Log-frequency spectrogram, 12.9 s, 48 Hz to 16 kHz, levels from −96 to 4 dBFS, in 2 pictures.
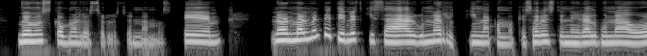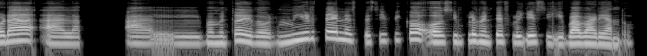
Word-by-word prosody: vemos 225 Hz, +1 st, +3 dB
cómo 195 Hz, -1 st, -1 dB
lo 180 Hz, -, -5 dB
solucionamos, 185 Hz, +2 st, -13 dB
eh, 215 Hz, -2 st, +3 dB, 0.5 s
¿normalmente 265 Hz, -, +4 dB
tienes 255 Hz, -1 st, +1 dB
quizá 210 Hz, -2 st, +4 dB
alguna 210 Hz, +3 st, +2 dB
rutina, 200 Hz, -2 st, -5 dB
como 170 Hz, -1 st, -8 dB
que 180 Hz, -, -13 dB
sueles 210 Hz, +3 st, -1 dB
tener 190 Hz, -2 st, -2 dB
alguna 195 Hz, 0 st, +1 dB
hora 220 Hz, +6 st, +4 dB
a 175 Hz, -1 st, -2 dB
la 175 Hz, 0 st, -6 dB, 0.4 s
al 180 Hz, -1 st, -6 dB
momento 185 Hz, +4 st, -4 dB
de 225 Hz, -3 st, +2 dB
dormirte 235 Hz, -, 0 dB
en 275 Hz, -3 st, +1 dB
específico 240 Hz, +3 st, -4 dB
o 205 Hz, 0 st, +3 dB
simplemente 215 Hz, 0 st, -2 dB
fluyes 205 Hz, 0 st, -2 dB
y 170 Hz, -1 st, -7 dB
va 180 Hz, 0 st, +4 dB
variando? 175 Hz, +2 st, -2 dB
205 Hz, 140 wpm, -22 LUFS, 185-230 Hz, 0.5 s, normalmente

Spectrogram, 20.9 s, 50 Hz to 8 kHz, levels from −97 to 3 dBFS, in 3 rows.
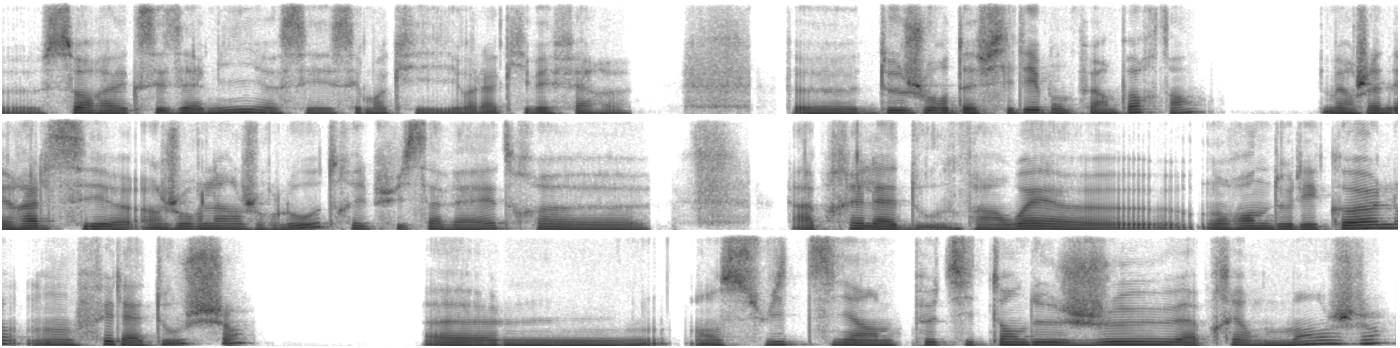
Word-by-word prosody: heu, -, -, -7 dB
sort 175 Hz, 0 st, +2 dB
avec 160 Hz, 0 st, -1 dB
ses 160 Hz, +1 st, -1 dB
amis, 175 Hz, +5 st, +3 dB
heu, 165 Hz, -, 0 dB
c'est 155 Hz, 0 st, -4 dB
c'est 160 Hz, +2 st, -6 dB
moi 160 Hz, 0 st, -1 dB
qui 80 Hz, -, -7 dB
voilà, 80 Hz, +1 st, -2 dB
qui 80 Hz, -, -9 dB
vais 80 Hz, 0 st, 0 dB
faire, 150 Hz, -2 st, -5 dB, 0.8 s
heu -, -, -1 dB
heu, 145 Hz, -1 st, +1 dB
2 145 Hz, +5 st, 0 dB
jours 170 Hz, 0 st, +3 dB
d'affilée, 155 Hz, +3 st, +2 dB
bon 150 Hz, -3 st, -1 dB
peu 145 Hz, -, -4 dB
importe, 200 Hz, +5 st, -1 dB
hein, 210 Hz, +4 st, -4 dB, 0.6 s
mais 165 Hz, -, +1 dB
en -, -, +3 dB
général, 160 Hz, +2 st, +4 dB
c'est 175 Hz, -1 st, +1 dB
un 160 Hz, +1 st, -1 dB
jour 175 Hz, 0 st, +1 dB
l'un, 175 Hz, -1 st, +2 dB
un -, -, +1 dB
jour 150 Hz, -3 st, -3 dB
l'autre 200 Hz, -, -1 dB
et 180 Hz, -, -1 dB
puis 190 Hz, +2 st, -7 dB
ça 180 Hz, -, -1 dB
va 155 Hz, -, -1 dB
être, 180 Hz, +3 st, -3 dB
heu, 160 Hz, -1 st, 0 dB, 0.7 s
après 190 Hz, -, 0 dB
la 170 Hz, -2 st, +5 dB
dou 155 Hz, -, -6 dB
enfin 160 Hz, -1 st, -1 dB
ouais, 180 Hz, +1 st, +4 dB
heu, 80 Hz, -, 0 dB, 0.4 s
on 175 Hz, -, +1 dB
rentre 180 Hz, +1 st, +3 dB
de 165 Hz, -, +1 dB
l'école, 205 Hz, +9 st, +4 dB
on 175 Hz, -6 st, -1 dB
fait 210 Hz, +6 st, 0 dB
la 165 Hz, -2 st, +3 dB
douche. 245 Hz, +11 st, -1 dB, 1.0 s
Hem, 160 Hz, -2 st, 0 dB, 0.2 s
ensuite, 190 Hz, +2 st, -1 dB
il 180 Hz, -, -3 dB
y -, -, +3 dB
a 165 Hz, -, +4 dB
un 160 Hz, 0 st, +1 dB
petit 180 Hz, +2 st, -3 dB
temps 190 Hz, 0 st, +2 dB
de 180 Hz, -1 st, +2 dB
jeu. 185 Hz, +3 st, +3 dB
Après, 180 Hz, +1 st, -2 dB
on 165 Hz, -, -2 dB
mange. 220 Hz, +11 st, +1 dB
165 Hz, 190 wpm, -24 LUFS, 155-180 Hz, 1.0 s, la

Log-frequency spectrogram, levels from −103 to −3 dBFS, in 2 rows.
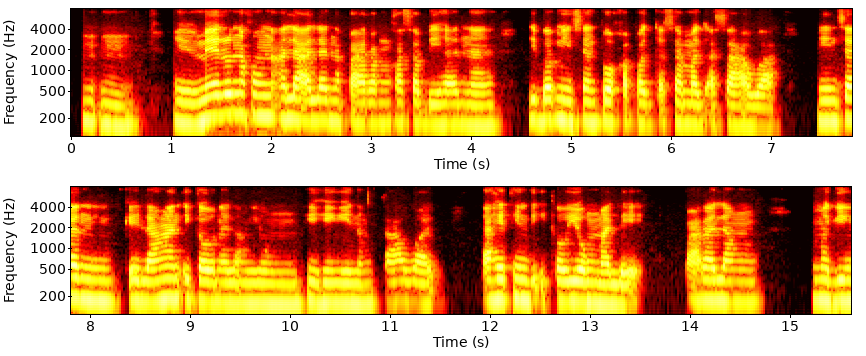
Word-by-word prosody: Mm, 170 Hz, -4 st, -5 dB, 0.5 s
ayun. 170 Hz, -2 st, 0 dB
Mayro'n 220 Hz, +3 st, +7 dB
akong 225 Hz, -1 st, -1 dB
naalala 195 Hz, -3 st, +3 dB
na 180 Hz, -1 st, -5 dB
parang 170 Hz, 0 st, 0 dB
kasabihan 165 Hz, -1 st, -2 dB
na, 155 Hz, -, +1 dB, 0.5 s
'di 190 Hz, -, -2 dB
ba 190 Hz, -, +7 dB
minsan 180 Hz, -1 st, 0 dB
po 180 Hz, -, +6 dB
kapagka 165 Hz, -1 st, -2 dB
sa 175 Hz, -, +1 dB
mag-asawa, 155 Hz, -2 st, 0 dB, 0.5 s
minsan 185 Hz, +1 st, +4 dB, 0.5 s
kailangan 175 Hz, +2 st, +2 dB
ikaw 170 Hz, -2 st, +2 dB
na 160 Hz, -, -2 dB
lang 160 Hz, 0 st, -4 dB
'yong 155 Hz, -1 st, -3 dB, 0.3 s
hihingi 160 Hz, -1 st, -1 dB
ng 155 Hz, 0 st, -4 dB, 0.2 s
tawad 165 Hz, -1 st, -3 dB, 0.5 s
kahit 180 Hz, 0 st, +3 dB
hindi 175 Hz, -1 st, 0 dB
ikaw 165 Hz, 0 st, 0 dB
'yong 165 Hz, -1 st, +4 dB
mali 150 Hz, -, +1 dB, 0.5 s
para 175 Hz, 0 st, +2 dB
lang 170 Hz, -1 st, -1 dB, 0.7 s
maging 175 Hz, 0 st, +1 dB
170 Hz, 125 wpm, -18 LUFS, 160-180 Hz, 0.7 s, Mayro'n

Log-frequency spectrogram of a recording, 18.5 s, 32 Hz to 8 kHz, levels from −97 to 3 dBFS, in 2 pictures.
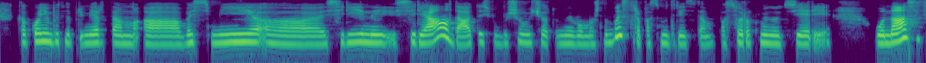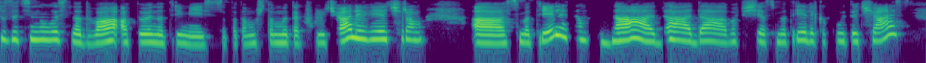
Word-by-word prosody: какой-нибудь, 210 Hz, +1 st, -2 dB
например, 195 Hz, 0 st, -4 dB
там, 180 Hz, -2 st, -4 dB
а, 170 Hz, -1 st, 0 dB
8-ми, 195 Hz, +3 st, -1 dB
а, 170 Hz, -4 st, -2 dB
серийный 195 Hz, +1 st, -3 dB
сериал, 200 Hz, -, +4 dB
да, 165 Hz, -1 st, +2 dB
то 185 Hz, -, -9 dB
есть, 200 Hz, -, -10 dB
по 180 Hz, -, -16 dB
большому 195 Hz, +2 st, -7 dB
счету, 180 Hz, -2 st, -9 dB
ну 180 Hz, 0 st, -6 dB
его 175 Hz, -1 st, -6 dB
можно 175 Hz, +3 st, -10 dB
быстро 360 Hz, -, +1 dB
посмотреть, 180 Hz, -2 st, -10 dB
там, 165 Hz, +2 st, -11 dB
по 185 Hz, -, -13 dB
40 185 Hz, 0 st, -7 dB
минут 180 Hz, -3 st, -4 dB
серии. 180 Hz, +3 st, -5 dB, 0.4 s
У 185 Hz, -1 st, +2 dB
нас 215 Hz, +9 st, +7 dB
это 260 Hz, 0 st, -6 dB
затянулось 250 Hz, 0 st, -2 dB
на 200 Hz, -2 st, +1 dB
два, 195 Hz, +5 st, +5 dB
а -, -, +1 dB
то 205 Hz, -, -2 dB
и -, -, +2 dB
на 190 Hz, -2 st, -1 dB
три 195 Hz, 0 st, -7 dB
месяца, 165 Hz, -2 st, -6 dB
потому 175 Hz, +1 st, -9 dB
что 195 Hz, +1 st, -8 dB
мы 195 Hz, 0 st, -1 dB
так 180 Hz, -2 st, -8 dB
включали 230 Hz, +8 st, +3 dB
вечером, 255 Hz, -1 st, -1 dB, 0.5 s
а, 185 Hz, -2 st, +6 dB
смотрели 215 Hz, -, +1 dB
там 255 Hz, -2 st, -6 dB
Да, 225 Hz, +3 st, +6 dB
да, 245 Hz, -3 st, +4 dB
да. 215 Hz, -1 st, 0 dB
Вообще 210 Hz, +1 st, -5 dB
смотрели 220 Hz, +3 st, -4 dB
какую-то 215 Hz, +1 st, -7 dB
часть, 395 Hz, -, -1 dB
195 Hz, 170 wpm, -22 LUFS, 180-225 Hz, 0.5 s, нас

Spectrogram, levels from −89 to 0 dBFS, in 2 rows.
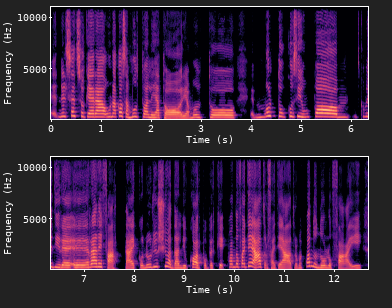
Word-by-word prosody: nel 345 Hz, +2 st, -4 dB
senso 390 Hz, -2 st, -1 dB
che 315 Hz, -1 st, +1 dB
era 305 Hz, 0 st, +5 dB
una 320 Hz, +2 st, -2 dB
cosa 340 Hz, -3 st, 0 dB
molto 315 Hz, +3 st, -5 dB
aleatoria, 200 Hz, -7 st, +1 dB
molto, 240 Hz, 0 st, 0 dB, 0.3 s
ehm, 235 Hz, -, -14 dB
molto 365 Hz, +2 st, -3 dB
così, 345 Hz, 0 st, -2 dB
un 300 Hz, 0 st, -5 dB
po', 330 Hz, -3 st, +8 dB
mhmm, 275 Hz, 0 st, -8 dB, 0.3 s
come 330 Hz, -2 st, -9 dB
dire, 240 Hz, -3 st, +1 dB
ehm, 235 Hz, 0 st, +1 dB
rarefatta, 300 Hz, -, +1 dB
ecco. 210 Hz, +1 st, -5 dB
Non 250 Hz, +5 st, -5 dB
riuscivo 320 Hz, +4 st, -4 dB
a -, -, -2 dB
dargli 205 Hz, -1 st, -3 dB
un 195 Hz, -, -8 dB
corpo, 235 Hz, -6 st, 0 dB
perché 210 Hz, +4 st, -7 dB
quando 290 Hz, +2 st, -5 dB
fai 305 Hz, 0 st, -3 dB
teatro 350 Hz, -5 st, +3 dB
fai 170 Hz, -2 st, -8 dB
teatro, 185 Hz, 0 st, -1 dB
ma 215 Hz, +1 st, -11 dB
quando 360 Hz, -, -3 dB
non 220 Hz, 0 st, -2 dB
lo 200 Hz, -, -4 dB
fai, 170 Hz, +5 st, -4 dB
260 Hz, 175 wpm, -23 LUFS, 215-315 Hz, 0.3 s, po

